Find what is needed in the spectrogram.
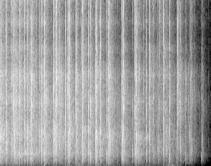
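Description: Applause from a small group of people clapping, dense at first, thinning out over the last second and then cutting off abruptly.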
